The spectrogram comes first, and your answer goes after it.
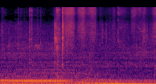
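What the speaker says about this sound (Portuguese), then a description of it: "Ó, o caminhão tá aqui, ó." A truck idles and drives close by, producing a loud, steady low engine rumble that dips briefly and then settles into a deeper drone, with no speech over it.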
